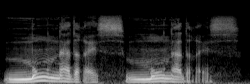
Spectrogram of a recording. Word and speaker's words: mon adresse: address, mon adresse, okay, you can hear now this little link, so you've got to pronounce this N, mon adresse, okay, and the last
